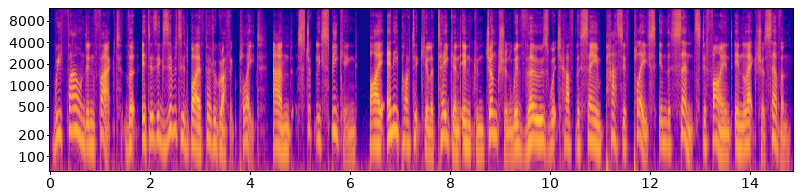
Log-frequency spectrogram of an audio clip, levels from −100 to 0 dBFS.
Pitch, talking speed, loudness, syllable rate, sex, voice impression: 150 Hz, 145 wpm, -22 LUFS, 4.4 syllables/s, male, very masculine, very tensed, very powerful, bright, hard, very clear, very fluent, cool, slightly intellectual, refreshing, sincere, slightly calm, slightly mature, unique, very wild, slightly sweet, very lively, very strict, very intense, sharp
